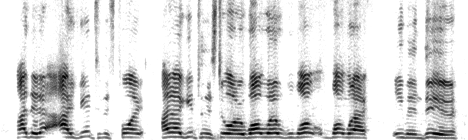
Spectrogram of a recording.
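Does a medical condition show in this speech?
Yes: stuttering; stutter since at least college years, once severe, stuttered every word of first talk at OU campus ministry; stutters less than in earlier years; milder now, still stutters; here repeated sounds.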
